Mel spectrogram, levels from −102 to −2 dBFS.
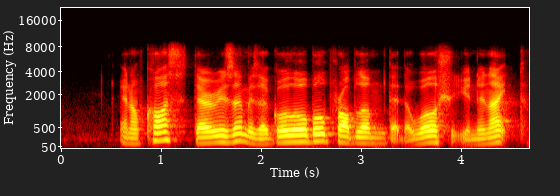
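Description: No audible technical faults.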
